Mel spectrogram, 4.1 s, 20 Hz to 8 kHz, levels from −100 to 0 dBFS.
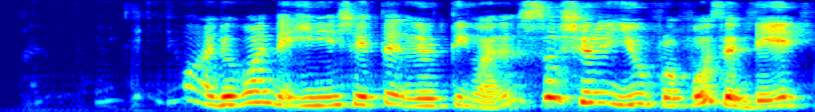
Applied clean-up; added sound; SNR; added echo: neural mask model DeepFilterNet 3.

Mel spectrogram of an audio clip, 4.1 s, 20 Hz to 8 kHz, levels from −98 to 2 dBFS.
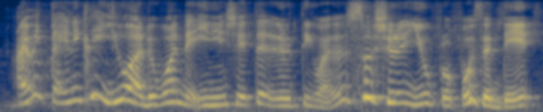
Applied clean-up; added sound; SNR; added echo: none; none; none; none.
